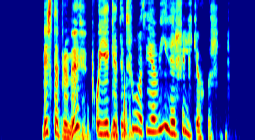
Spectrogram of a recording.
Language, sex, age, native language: Icelandic, female, 20-29, Icelandic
